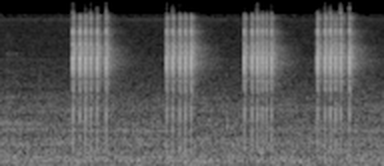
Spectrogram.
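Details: Bench test of an Early Bronco Megasquirt EMS-PRO Holley TBI conversion, with the distributor spun by hand to simulate a running engine. Short bursts of rapid clicking about every half second over a faint hum: spark present, fuel pump running and injectors pulsing normally.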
